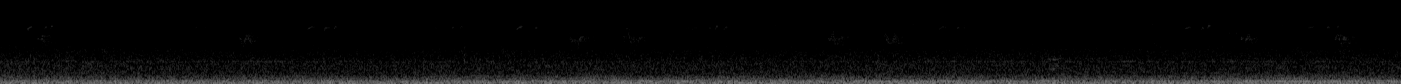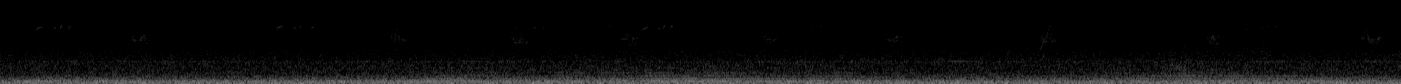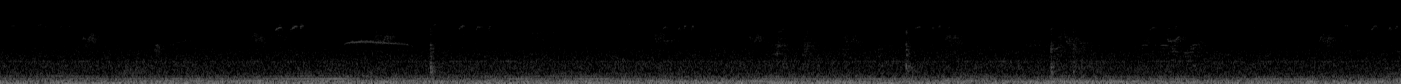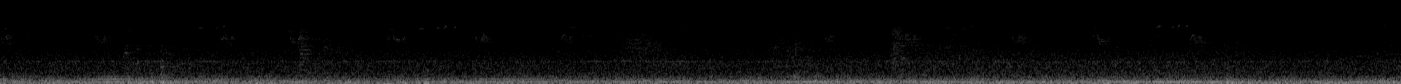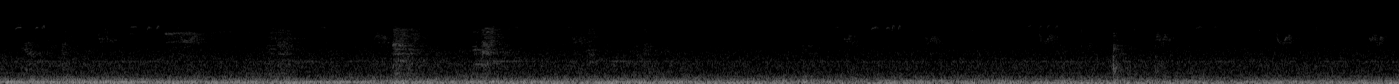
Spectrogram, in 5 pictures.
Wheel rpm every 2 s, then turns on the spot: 0, 0, 0, 0, 0, 0, 0, 0, 0, 0, 0, 0, 0, 0, 0, 0, 0, 0, 0, 0, 0, 0, 0, 0, 0, 0, 0, 0, 0, 0, 0, 0, 0, 0, 0.
none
